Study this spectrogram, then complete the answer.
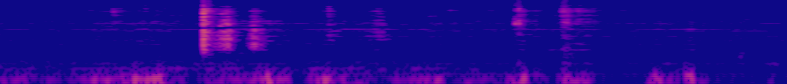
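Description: A metal spoon scrapes and clinks against a plastic plate.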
